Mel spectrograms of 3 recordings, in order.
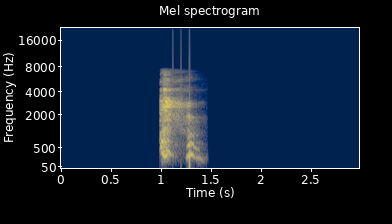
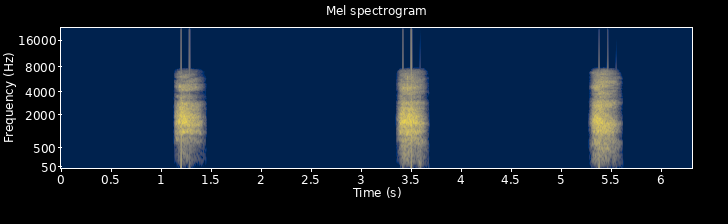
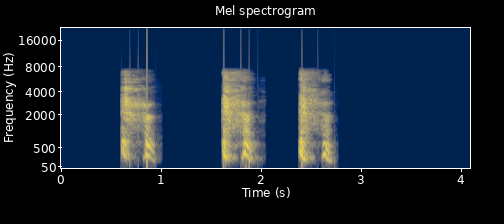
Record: cough_length: 3.0 s
cough_amplitude: 25013
cough_signal_mean_std_ratio: 0.22
exhalation_length: 6.3 s
exhalation_amplitude: 23711
exhalation_signal_mean_std_ratio: 0.25
three_cough_length: 4.1 s
three_cough_amplitude: 32767
three_cough_signal_mean_std_ratio: 0.33
survey_phase: beta (2021-08-13 to 2022-03-07)
age: 65+
gender: Female
wearing_mask: 'No'
symptom_none: true
smoker_status: Never smoked
respiratory_condition_asthma: true
respiratory_condition_other: false
recruitment_source: REACT
submission_delay: 2 days
covid_test_result: Negative
covid_test_method: RT-qPCR
influenza_a_test_result: Negative
influenza_b_test_result: Negative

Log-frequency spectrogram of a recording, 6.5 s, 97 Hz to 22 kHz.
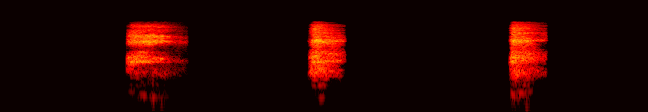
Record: exhalation_length: 6.5 s
exhalation_amplitude: 6468
exhalation_signal_mean_std_ratio: 0.31
survey_phase: beta (2021-08-13 to 2022-03-07)
age: 65+
gender: Female
wearing_mask: 'No'
symptom_none: true
smoker_status: Never smoked
respiratory_condition_asthma: false
respiratory_condition_other: false
recruitment_source: REACT
submission_delay: 1 day
covid_test_result: Negative
covid_test_method: RT-qPCR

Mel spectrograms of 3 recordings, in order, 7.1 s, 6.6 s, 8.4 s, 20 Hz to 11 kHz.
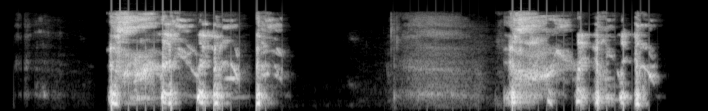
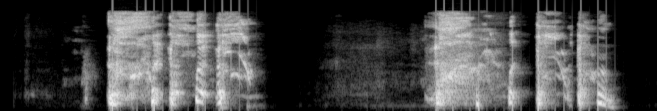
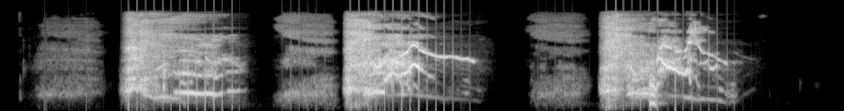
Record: cough_length: 7.1 s
cough_amplitude: 32767
cough_signal_mean_std_ratio: 0.47
three_cough_length: 6.6 s
three_cough_amplitude: 31360
three_cough_signal_mean_std_ratio: 0.5
exhalation_length: 8.4 s
exhalation_amplitude: 32571
exhalation_signal_mean_std_ratio: 0.56
survey_phase: alpha (2021-03-01 to 2021-08-12)
age: 18-44
gender: Male
wearing_mask: 'No'
symptom_new_continuous_cough: true
symptom_shortness_of_breath: true
symptom_fatigue: true
symptom_headache: true
symptom_loss_of_taste: true
smoker_status: Ex-smoker
respiratory_condition_asthma: false
respiratory_condition_other: false
recruitment_source: Test and Trace
submission_delay: 2 days
covid_test_result: Positive
covid_test_method: RT-qPCR
covid_ct_value: 17.3
covid_ct_gene: N gene
covid_ct_mean: 18.8
covid_viral_load: 660000 copies/ml
covid_viral_load_category: Low viral load (10K-1M copies/ml)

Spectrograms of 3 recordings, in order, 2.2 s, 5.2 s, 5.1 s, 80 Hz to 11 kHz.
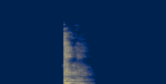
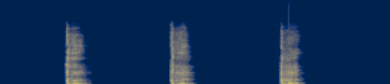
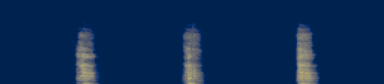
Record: cough_length: 2.2 s
cough_amplitude: 27285
cough_signal_mean_std_ratio: 0.22
three_cough_length: 5.2 s
three_cough_amplitude: 30238
three_cough_signal_mean_std_ratio: 0.27
exhalation_length: 5.1 s
exhalation_amplitude: 29206
exhalation_signal_mean_std_ratio: 0.25
survey_phase: beta (2021-08-13 to 2022-03-07)
age: 65+
gender: Male
wearing_mask: 'No'
symptom_none: true
smoker_status: Ex-smoker
respiratory_condition_asthma: false
respiratory_condition_other: false
recruitment_source: REACT
submission_delay: 3 days
covid_test_result: Negative
covid_test_method: RT-qPCR
influenza_a_test_result: Negative
influenza_b_test_result: Negative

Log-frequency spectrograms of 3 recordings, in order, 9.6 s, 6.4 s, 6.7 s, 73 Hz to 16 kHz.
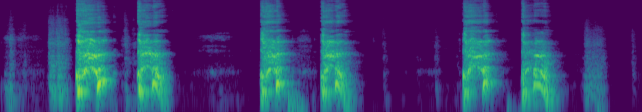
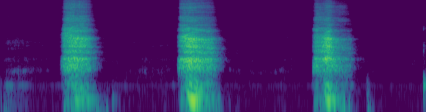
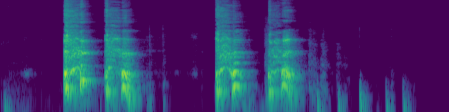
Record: three_cough_length: 9.6 s
three_cough_amplitude: 32766
three_cough_signal_mean_std_ratio: 0.42
exhalation_length: 6.4 s
exhalation_amplitude: 32768
exhalation_signal_mean_std_ratio: 0.34
cough_length: 6.7 s
cough_amplitude: 32768
cough_signal_mean_std_ratio: 0.36
survey_phase: beta (2021-08-13 to 2022-03-07)
age: 65+
gender: Male
wearing_mask: 'No'
symptom_none: true
smoker_status: Never smoked
respiratory_condition_asthma: false
respiratory_condition_other: false
recruitment_source: REACT
submission_delay: 2 days
covid_test_result: Negative
covid_test_method: RT-qPCR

